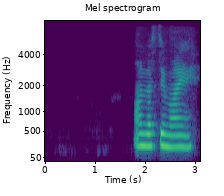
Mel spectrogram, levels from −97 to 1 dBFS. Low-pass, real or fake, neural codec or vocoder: 7.2 kHz; fake; codec, 16 kHz, 2 kbps, X-Codec, WavLM features, trained on Multilingual LibriSpeech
